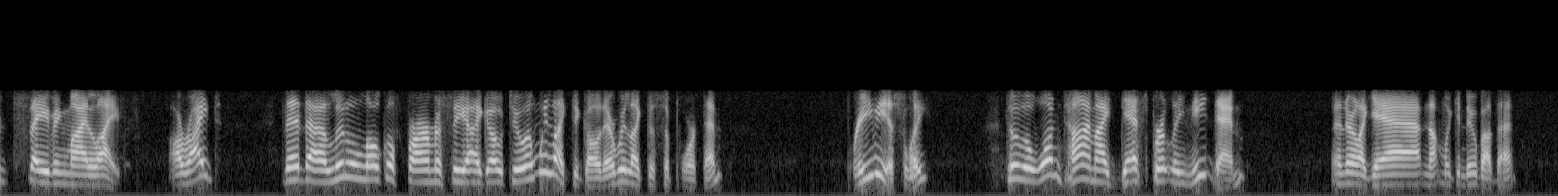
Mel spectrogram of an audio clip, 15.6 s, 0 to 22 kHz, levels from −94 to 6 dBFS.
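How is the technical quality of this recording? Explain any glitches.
The recording is limited by a mobile-phone codec for its whole length. AMR narrowband mobile codec, throughout: each 20 ms frame is rebuilt from a vocal-tract model and sparse pulses, so speech sits in a 300 Hz to 3.5 kHz band with nothing above 3.6 kHz. The result is muffled and audibly buzzy, which fits a mid-rate mode of about 10 kbps.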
